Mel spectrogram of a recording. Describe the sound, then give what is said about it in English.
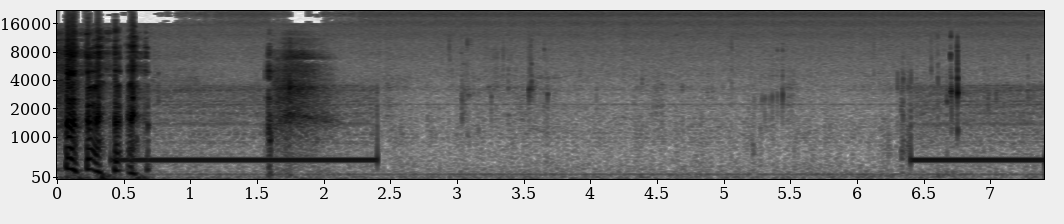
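Telephone dial tone heard while dialing: a steady, loud, low hum follows a few quick clicks at the start, cuts off into near silence, then returns unchanged near the end. “Dialing again.”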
